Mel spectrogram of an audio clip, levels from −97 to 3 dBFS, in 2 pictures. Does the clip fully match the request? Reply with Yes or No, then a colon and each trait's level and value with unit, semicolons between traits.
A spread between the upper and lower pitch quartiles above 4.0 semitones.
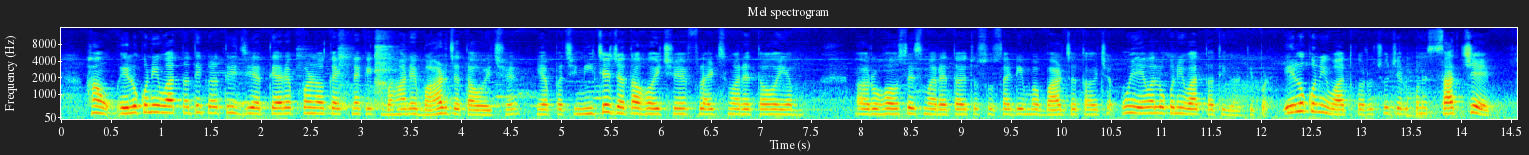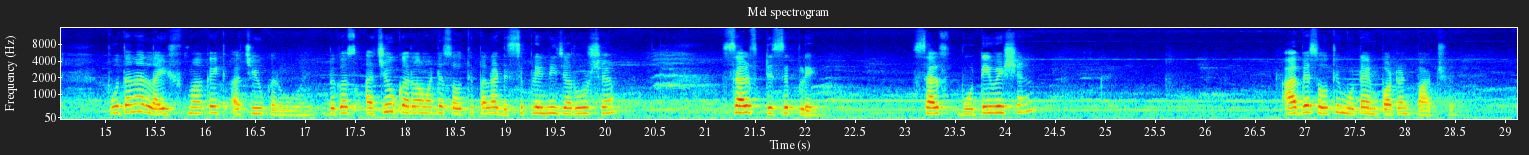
No: average, 3.4 semitones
